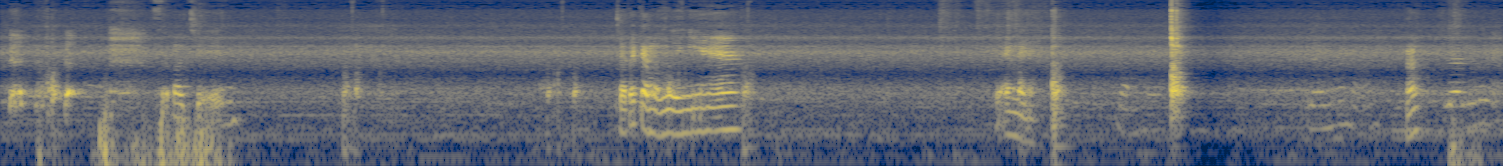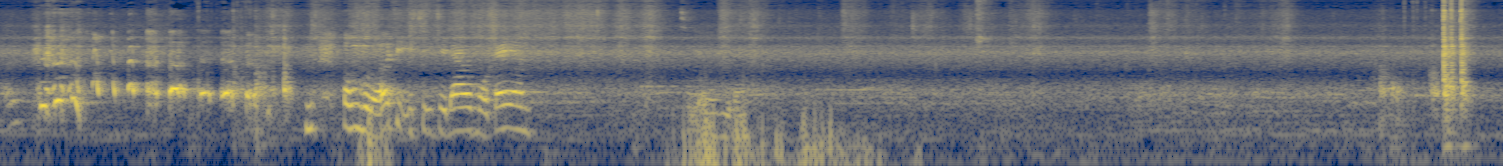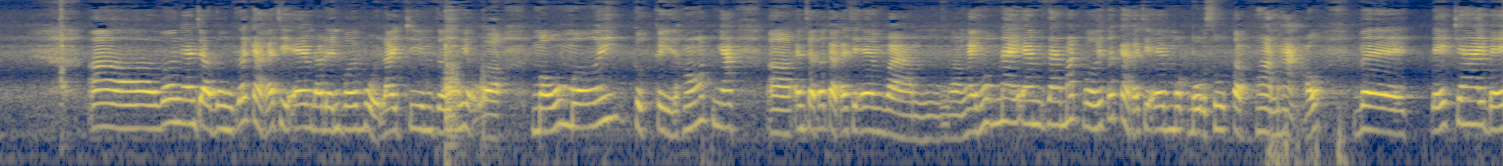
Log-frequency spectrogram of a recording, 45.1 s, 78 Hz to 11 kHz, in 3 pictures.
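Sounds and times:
faint hum and hiss: 0.0 - 45.0
microphone handling rumble: 0.3 - 2.6, 14.4 - 15.0, 17.5 - 20.6, 21.3 - 25.6, 42.6 - 43.7.

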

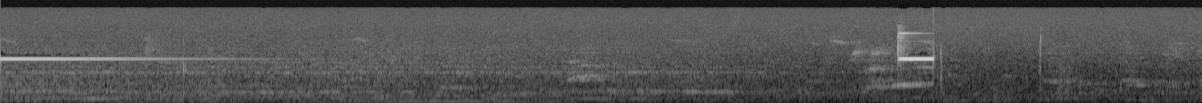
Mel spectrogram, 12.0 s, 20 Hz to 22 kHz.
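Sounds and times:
high bell-like ring: 0.0 - 2.8, 9.0 - 9.4.

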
